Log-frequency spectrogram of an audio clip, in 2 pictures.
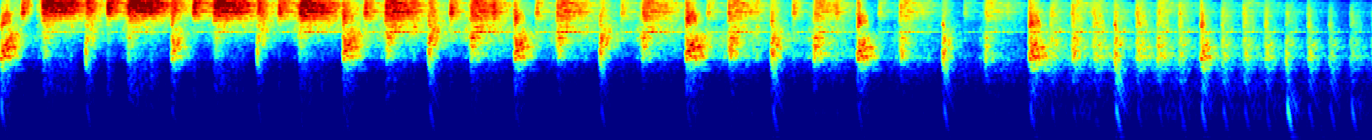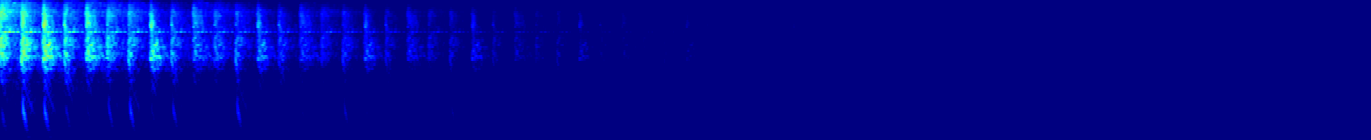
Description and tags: TECHNO BREAK
ride distortion eq fx. there compression vst is good gives clean sound. some pro producer friends use them.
